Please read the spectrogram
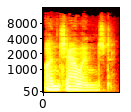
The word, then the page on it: unchallenged: American English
